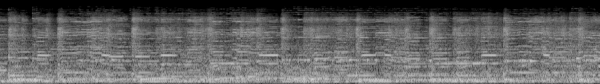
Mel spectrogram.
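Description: Live Spanish jota folk music played by a rondalla: plucked guitars and lutes run a quick, lilting tune over a steady accompaniment, with sharp percussive strokes keeping the beat. This is an instrumental passage, with no singing.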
